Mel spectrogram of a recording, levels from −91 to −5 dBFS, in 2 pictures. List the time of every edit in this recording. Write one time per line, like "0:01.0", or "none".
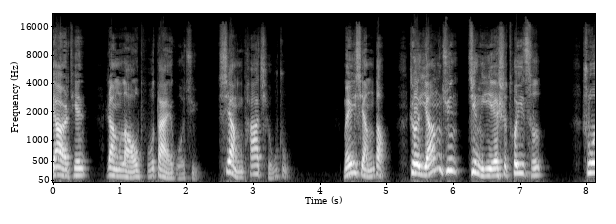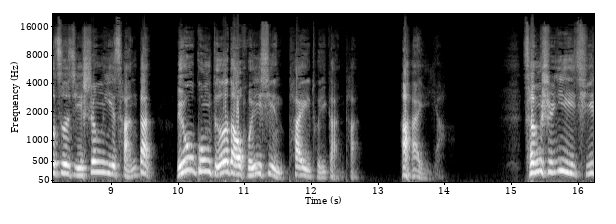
0:09.8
